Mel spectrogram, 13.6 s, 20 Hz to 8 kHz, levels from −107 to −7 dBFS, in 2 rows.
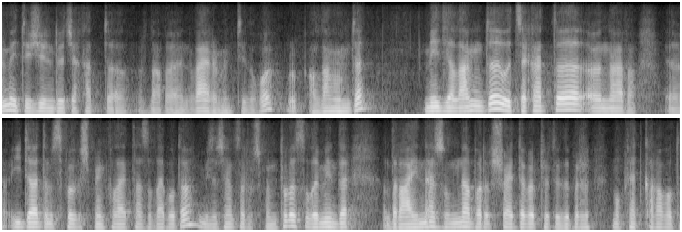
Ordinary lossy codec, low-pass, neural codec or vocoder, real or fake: Opus, 16 kbps; 7.2 kHz; codec, 16 kHz, 0.3 kbps, FocalCodec; fake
